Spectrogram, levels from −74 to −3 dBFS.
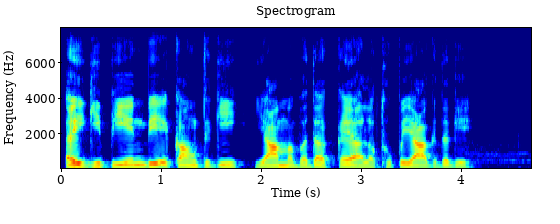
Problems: background sounds at intervals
